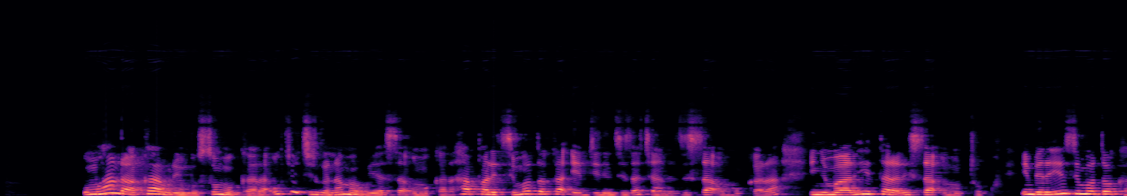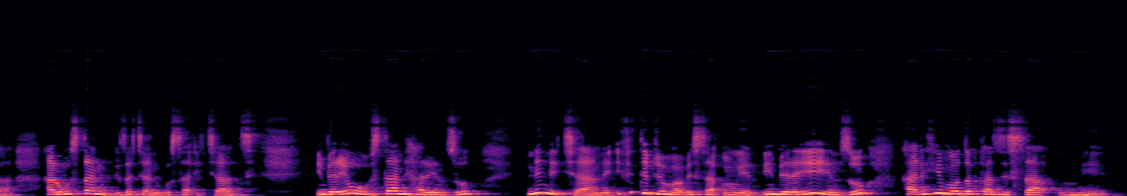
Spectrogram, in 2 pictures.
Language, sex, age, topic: Kinyarwanda, female, 18-24, government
